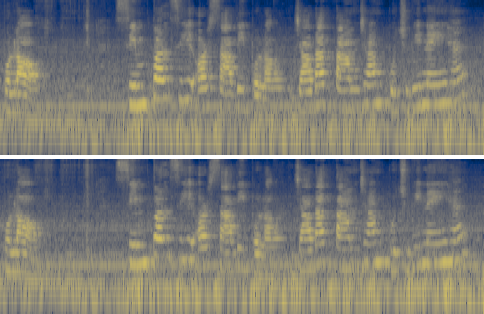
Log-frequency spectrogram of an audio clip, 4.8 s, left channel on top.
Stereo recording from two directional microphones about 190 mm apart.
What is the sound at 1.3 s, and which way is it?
A woman's voice, 10° left (ahead or behind).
